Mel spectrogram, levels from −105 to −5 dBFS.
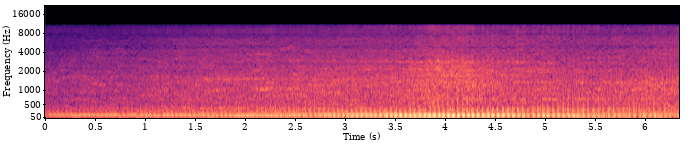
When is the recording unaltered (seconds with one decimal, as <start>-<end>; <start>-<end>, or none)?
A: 0.0-3.4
